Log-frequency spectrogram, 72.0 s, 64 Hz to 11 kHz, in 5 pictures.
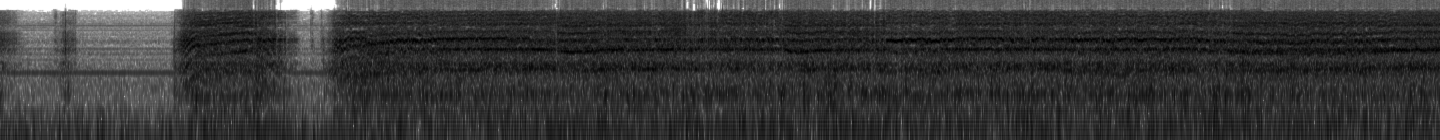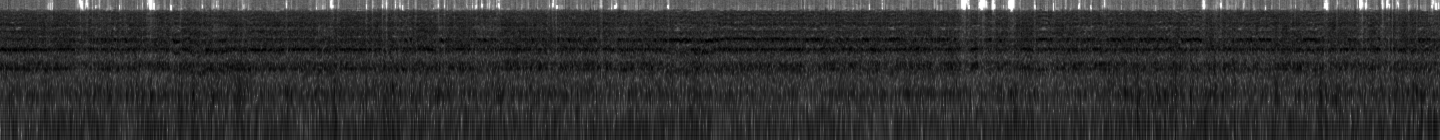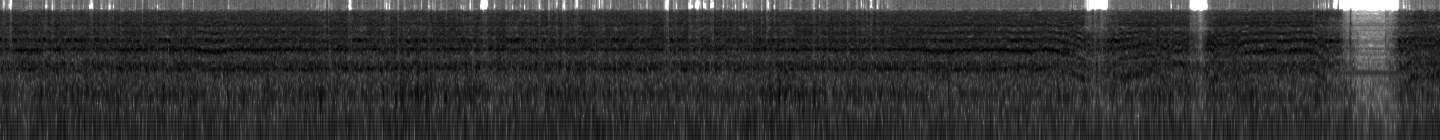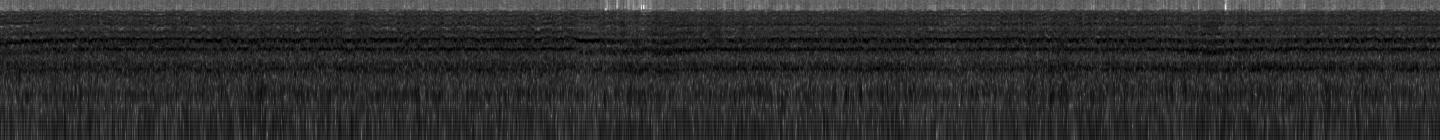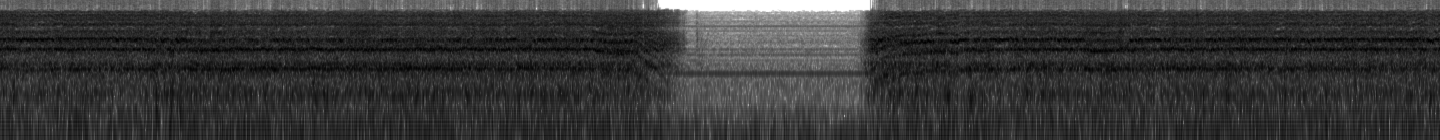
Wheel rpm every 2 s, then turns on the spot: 10, 110, 220, 230, 230, 220, 220, 230, 230, 230, 230, 230, 230, 240, 230, 230, 230, 230, 230, 190, 130, 120, 210, 210, 210, 230, 230, 230, 230, 230, 230, 220, 30, 180, 230, 230.
none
